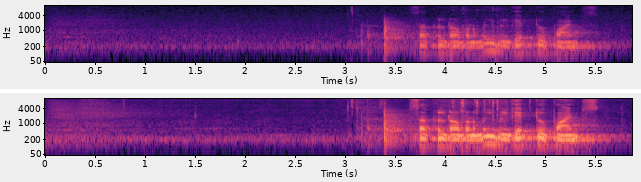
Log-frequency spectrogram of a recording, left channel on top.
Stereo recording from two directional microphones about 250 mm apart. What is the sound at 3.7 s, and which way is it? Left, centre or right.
Speech, right.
